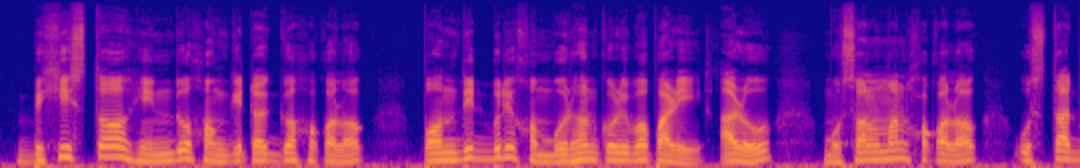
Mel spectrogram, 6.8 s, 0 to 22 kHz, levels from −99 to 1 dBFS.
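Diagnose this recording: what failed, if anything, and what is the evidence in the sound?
Nothing failed here: listening through the whole speech recording, there's no point where the sound breaks, jumps or changes character in a way that would point to a problem at any stage of the chain.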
